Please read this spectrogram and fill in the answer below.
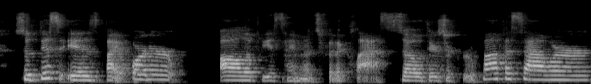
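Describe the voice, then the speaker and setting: A woman's voice at a fairly slow pace, with audible room echo. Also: medium pitch for a woman, ordinary pitch variation. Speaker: college instructor. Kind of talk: recorded lecture. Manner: casual, filler words.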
